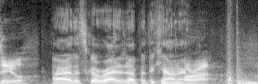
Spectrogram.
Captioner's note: none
